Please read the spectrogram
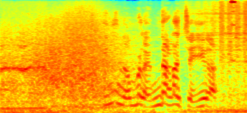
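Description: Car-chase sound effects from an action film: tyres skidding, heard as a loud rushing noise for about the first second, then a fast warbling tone that swoops up and down several times near the end.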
